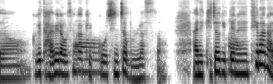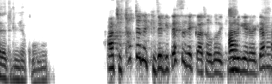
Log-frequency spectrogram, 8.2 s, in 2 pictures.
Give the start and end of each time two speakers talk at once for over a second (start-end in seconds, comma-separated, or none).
none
